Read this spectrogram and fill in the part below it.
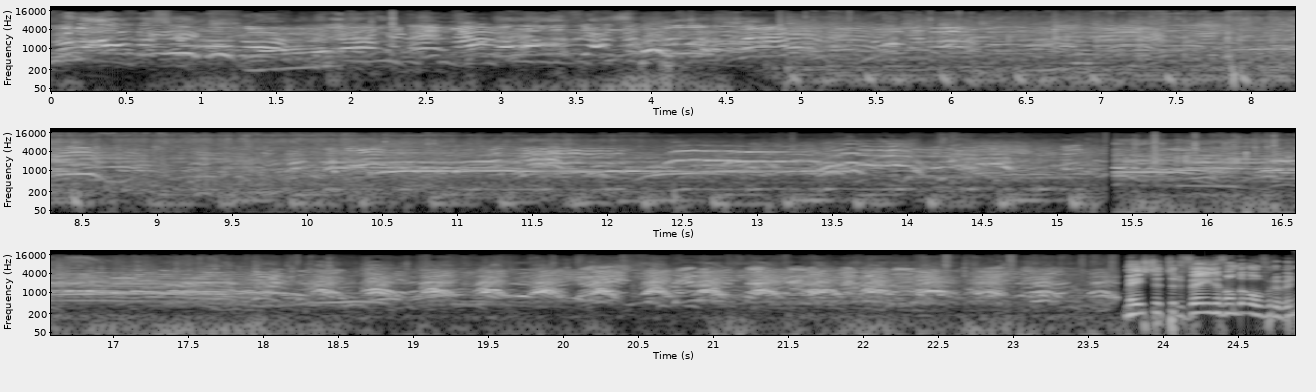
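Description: A crowd of children shouts and cheers outdoors.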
